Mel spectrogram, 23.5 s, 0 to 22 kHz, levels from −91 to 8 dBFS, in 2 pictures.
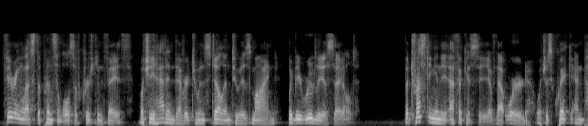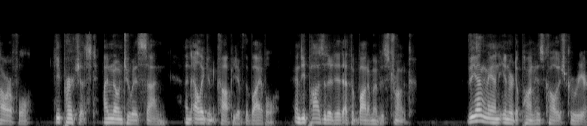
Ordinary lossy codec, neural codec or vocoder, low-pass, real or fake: AAC, 48 kbps; codec, 16 kHz, 4 kbps, X-Codec, HuBERT features, trained on general audio; 7.2 kHz; fake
